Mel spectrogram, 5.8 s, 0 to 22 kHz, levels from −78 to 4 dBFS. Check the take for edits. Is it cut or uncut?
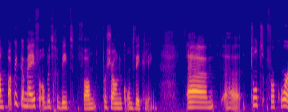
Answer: cut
